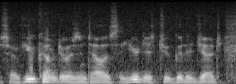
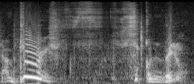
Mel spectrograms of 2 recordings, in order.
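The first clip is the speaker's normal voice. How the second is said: louder, higher, slow hammed-up German whine; German accent; 7 semitones higher, 6 dB louder, slower than usual. Judge complains while stuffing burritos, loud slow mock German accent. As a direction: overplay a German accent, slowly. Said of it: "in a very strong German accent".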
